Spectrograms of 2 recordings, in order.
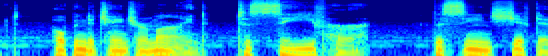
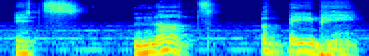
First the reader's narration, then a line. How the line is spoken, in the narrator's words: she breathed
